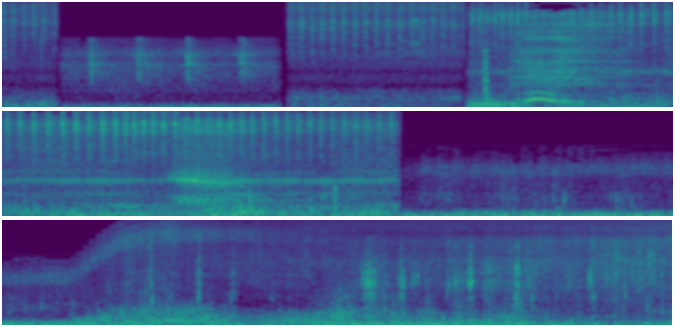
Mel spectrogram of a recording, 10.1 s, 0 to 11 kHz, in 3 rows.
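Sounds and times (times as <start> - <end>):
bicycle freewheel hub ticking: 0.0 - 5.4.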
